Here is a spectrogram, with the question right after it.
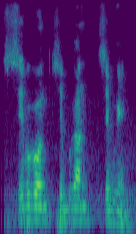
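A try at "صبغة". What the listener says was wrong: نہیں یہ صبغتن ہے، گولتا بھی ہے اس میں.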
